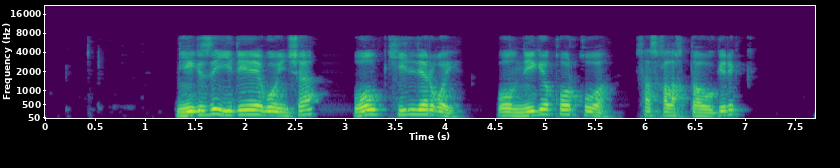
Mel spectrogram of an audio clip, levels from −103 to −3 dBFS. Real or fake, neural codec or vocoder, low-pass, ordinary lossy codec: real; none; 7.2 kHz; none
